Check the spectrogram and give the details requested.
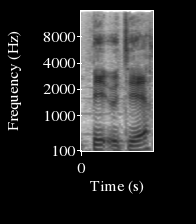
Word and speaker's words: Petr: Mon prénom qui s'écrit P-E-T-R, donc souvent j'ai la question, c'est Petr ou Peter, etc., etc. Appelle-moi Peter, ça sera très bien.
